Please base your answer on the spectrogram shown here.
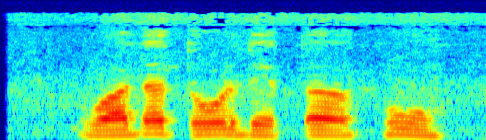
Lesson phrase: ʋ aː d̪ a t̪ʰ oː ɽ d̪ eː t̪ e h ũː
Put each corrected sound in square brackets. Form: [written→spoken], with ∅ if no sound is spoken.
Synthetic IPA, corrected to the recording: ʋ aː d̪ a [t̪ʰ→t̪] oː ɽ d̪ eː t̪ [e→a] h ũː

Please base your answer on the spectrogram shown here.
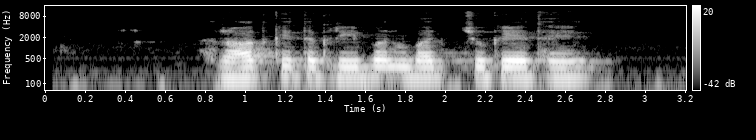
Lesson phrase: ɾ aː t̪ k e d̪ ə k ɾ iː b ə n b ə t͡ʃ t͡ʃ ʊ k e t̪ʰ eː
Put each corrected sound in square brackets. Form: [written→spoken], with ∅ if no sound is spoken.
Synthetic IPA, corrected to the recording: ɾ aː t̪ k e [d̪→t̪] ə k ɾ iː b ə n b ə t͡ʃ t͡ʃ ʊ k e t̪ʰ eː

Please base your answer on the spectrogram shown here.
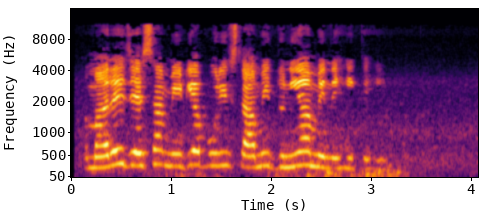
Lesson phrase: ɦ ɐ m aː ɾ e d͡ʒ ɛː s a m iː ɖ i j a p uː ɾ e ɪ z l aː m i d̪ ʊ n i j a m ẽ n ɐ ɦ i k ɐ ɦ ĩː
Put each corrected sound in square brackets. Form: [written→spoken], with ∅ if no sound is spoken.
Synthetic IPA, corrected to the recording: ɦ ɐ m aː ɾ e d͡ʒ ɛː s a m iː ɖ i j a p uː ɾ [e→i] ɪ [z→s] l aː m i d̪ ʊ n i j a m ẽ n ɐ ɦ [i→ĩ] k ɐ ɦ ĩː

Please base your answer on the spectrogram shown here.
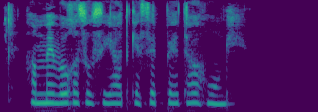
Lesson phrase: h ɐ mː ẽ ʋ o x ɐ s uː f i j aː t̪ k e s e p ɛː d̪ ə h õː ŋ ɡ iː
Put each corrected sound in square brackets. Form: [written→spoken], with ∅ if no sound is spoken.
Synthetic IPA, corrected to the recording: h ɐ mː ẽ ʋ o x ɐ s uː [f→s] i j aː t̪ k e s e p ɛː d̪ [ə→a] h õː ŋ ɡ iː

